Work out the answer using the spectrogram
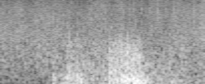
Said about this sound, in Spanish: Vamos donde los demás, ¿no? Hay que quedarse aquí, chaval. Que viene tormenta. Todos los marineros junto a … y … tienen que protegerse de la lluvia pegados a la pared del camarote.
